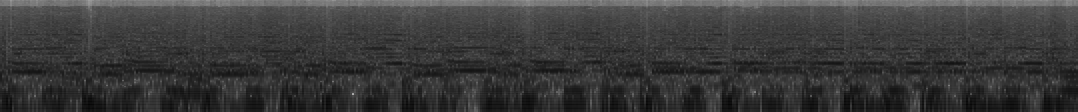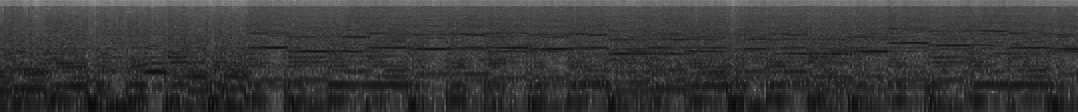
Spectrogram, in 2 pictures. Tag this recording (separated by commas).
Music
